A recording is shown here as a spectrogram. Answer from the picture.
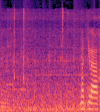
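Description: Steady background rumble like a motor vehicle's engine running, filling a pause in a man's talk; his voice comes back near the end.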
